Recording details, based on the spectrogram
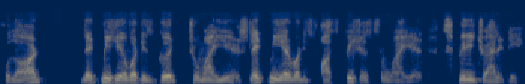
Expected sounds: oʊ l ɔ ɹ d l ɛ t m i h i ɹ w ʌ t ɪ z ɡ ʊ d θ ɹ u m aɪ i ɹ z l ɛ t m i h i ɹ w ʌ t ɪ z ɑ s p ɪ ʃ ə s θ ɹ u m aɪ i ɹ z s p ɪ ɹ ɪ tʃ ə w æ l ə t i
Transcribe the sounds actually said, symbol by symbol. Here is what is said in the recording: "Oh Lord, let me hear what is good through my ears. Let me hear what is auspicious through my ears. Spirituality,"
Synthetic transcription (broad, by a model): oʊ l ɔ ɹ d l ɛ t m i h i ɹ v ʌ t ɪ z ɡ ʊ d t ɹ u m aɪ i ɹ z l ɛ t m i h i ɹ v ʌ t ɪ z ɑ s p ɪ ʃ ə s t ɹ u m aɪ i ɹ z s p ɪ ɹ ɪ tʃ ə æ l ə t i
